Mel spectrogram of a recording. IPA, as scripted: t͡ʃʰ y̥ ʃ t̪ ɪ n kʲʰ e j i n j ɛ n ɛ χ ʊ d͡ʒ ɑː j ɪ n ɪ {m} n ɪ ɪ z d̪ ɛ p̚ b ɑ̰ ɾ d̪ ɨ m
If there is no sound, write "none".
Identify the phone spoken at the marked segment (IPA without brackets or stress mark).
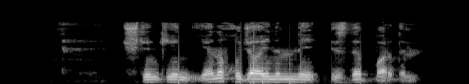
m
